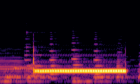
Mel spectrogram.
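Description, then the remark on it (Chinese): A steady, mid-pitched telephone dial tone hums without a break for about a second and a half as a kindergarten teacher phones a child's father, then cuts off, with soft music-like sounds underneath. “一直到全部同学都走光了，老师打电话给爸爸。”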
